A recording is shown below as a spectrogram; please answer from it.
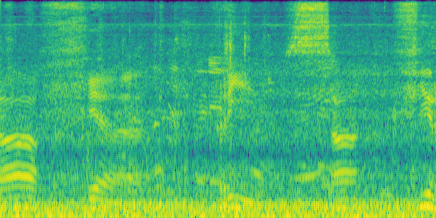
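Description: Steady low rumble of an airliner cabin on the ground, with voices talking in the background.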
